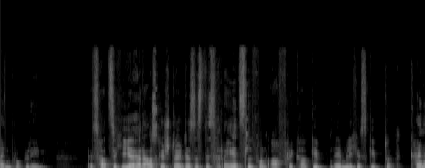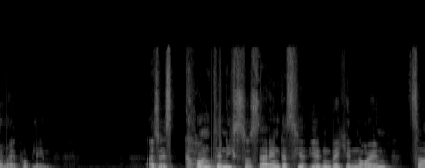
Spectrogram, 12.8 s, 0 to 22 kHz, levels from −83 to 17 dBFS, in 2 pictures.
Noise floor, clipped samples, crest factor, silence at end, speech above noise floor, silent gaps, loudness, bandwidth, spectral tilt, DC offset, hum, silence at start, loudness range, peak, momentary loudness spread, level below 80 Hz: -78 dBFS; under 0.1%; 22 dB; 0 s; 48 dB; none; -30 LUFS; 16 kHz; -5.5 dB/octave; under 0.1%; none; 0 s; 9 LU; -8 dBFS; 16 LU; -76 dBFS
